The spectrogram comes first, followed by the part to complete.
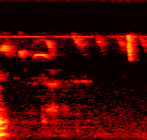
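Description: Faint bird chirps: a few short, high, curving notes scattered through a quiet stretch, with the end of a man's spoken word at the very start.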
